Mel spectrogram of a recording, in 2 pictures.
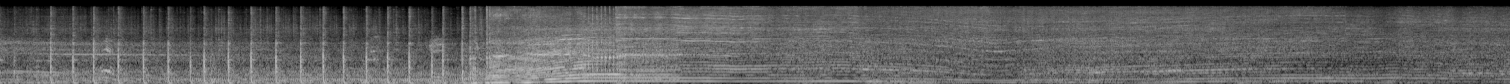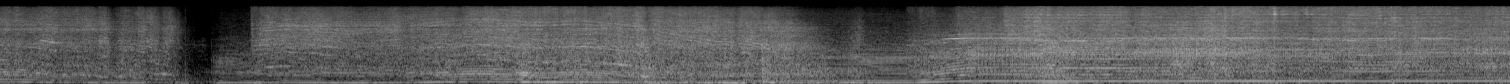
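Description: Two-stroke power saw being run to cut into a garage door: it pulses rapidly at low speed, then is throttled up about five seconds in. From there its pitch rises and sags repeatedly as the blade loads up in the cut, with a brief dropout partway through.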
